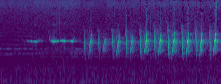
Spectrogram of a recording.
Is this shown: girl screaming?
no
